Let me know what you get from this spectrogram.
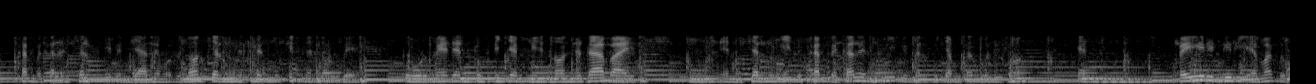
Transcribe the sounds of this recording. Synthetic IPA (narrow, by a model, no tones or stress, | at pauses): kambɛkalɛnt͡ʃɛlmuɲiɓɛ̰nd͡ʒaɾnɛma̰ɓːɛnɔnt͡ʃalmuniɾfɛlmusitnɛnmaɓɛ̰ | tuuɾmɛɗɛntuktɛd͡ʒamːiɛnːɔnːɛdabaji | ɛ̰nt͡ʃɛlmuɲiɓɛkambɛkalɛnjiːbimɛlkɔd͡ʒamtanwonitiɔn | ɛn | fajɾindiɾiɛ̰maɓːɛ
